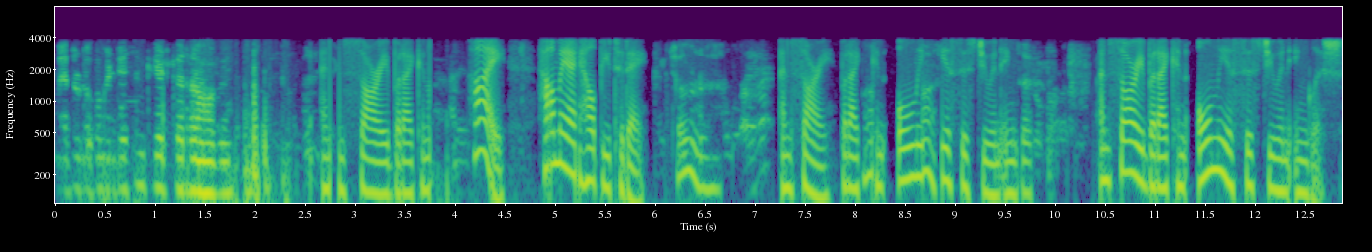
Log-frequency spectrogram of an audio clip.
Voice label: conversation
